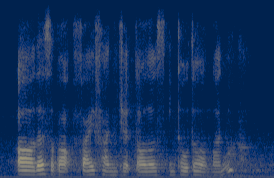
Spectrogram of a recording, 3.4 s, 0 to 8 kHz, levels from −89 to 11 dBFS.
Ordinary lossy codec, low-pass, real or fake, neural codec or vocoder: Opus, 16 kbps; 7.2 kHz; real; none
